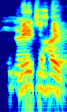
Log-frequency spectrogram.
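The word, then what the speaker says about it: Majah Hype: I understand how it's spelled, but I think he's pronounced Major Hype, right?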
